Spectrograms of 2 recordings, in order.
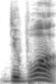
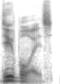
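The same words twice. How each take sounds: First: The name is said in a French way. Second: The name is said in an anglicized way. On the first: This is the name's real French pronunciation. The speaker calls it right. "and it's Dubois" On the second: This is how the locals have always said it. The speaker calls it wrong. "almost twenty-five years of calling it Dubois"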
